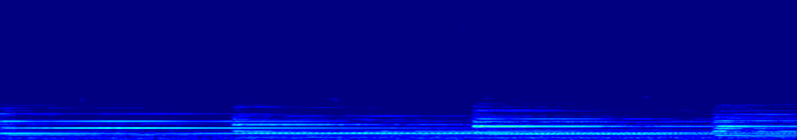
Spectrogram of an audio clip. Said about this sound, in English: It's a musical sound that's heard every quarter hour on hundreds of campuses, including the U of A.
